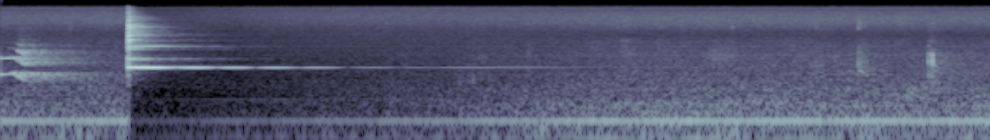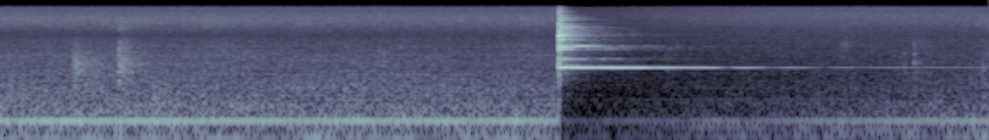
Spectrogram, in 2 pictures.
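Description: A metal percussion instrument is struck and rings out in a large hall.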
